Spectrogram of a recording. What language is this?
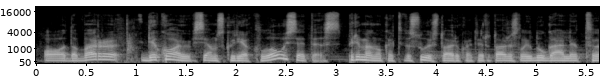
Lithuanian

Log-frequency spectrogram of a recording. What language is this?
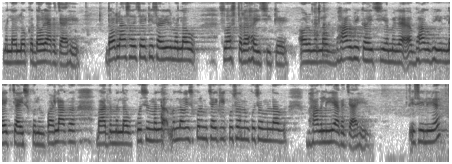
Maithili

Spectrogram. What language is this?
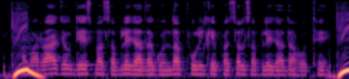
Chhattisgarhi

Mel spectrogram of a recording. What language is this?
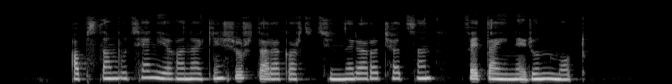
Armenian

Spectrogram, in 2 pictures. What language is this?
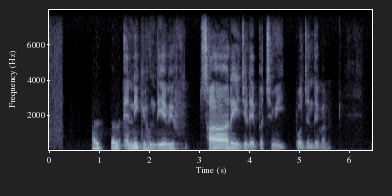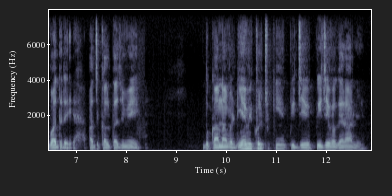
Punjabi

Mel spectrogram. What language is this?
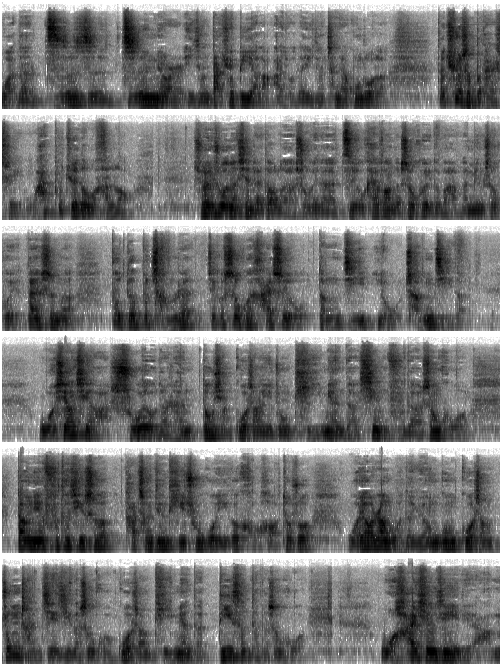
Chinese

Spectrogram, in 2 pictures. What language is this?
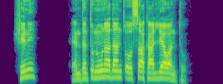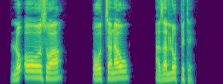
Dawro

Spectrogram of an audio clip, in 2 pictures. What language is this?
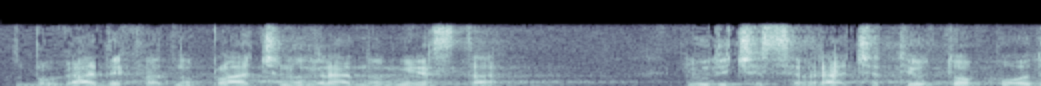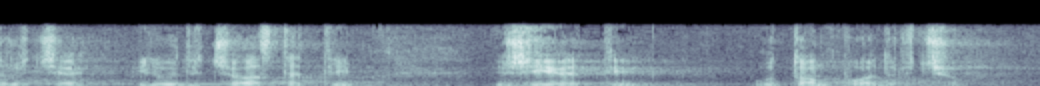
Croatian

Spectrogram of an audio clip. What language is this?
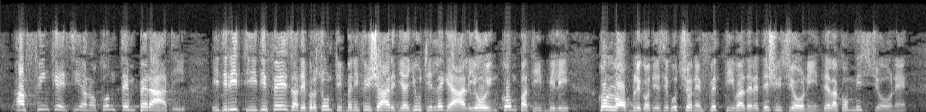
Italian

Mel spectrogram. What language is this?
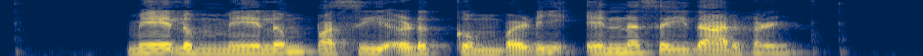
Tamil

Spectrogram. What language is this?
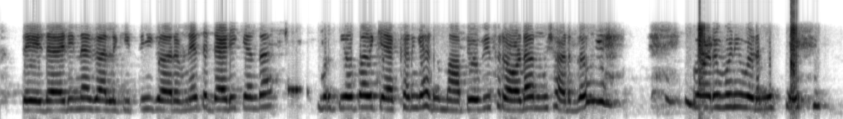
Punjabi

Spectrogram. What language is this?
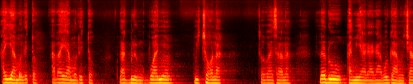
Waci Gbe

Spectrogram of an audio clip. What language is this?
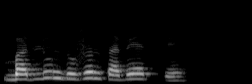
Pashto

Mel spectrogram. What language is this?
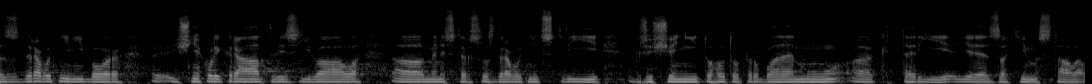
Czech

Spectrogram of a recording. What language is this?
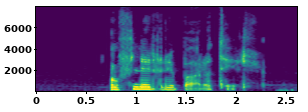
Icelandic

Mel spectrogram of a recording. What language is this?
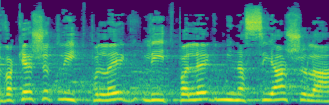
Hebrew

